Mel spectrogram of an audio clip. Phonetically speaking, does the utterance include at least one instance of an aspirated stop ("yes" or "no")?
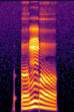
no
